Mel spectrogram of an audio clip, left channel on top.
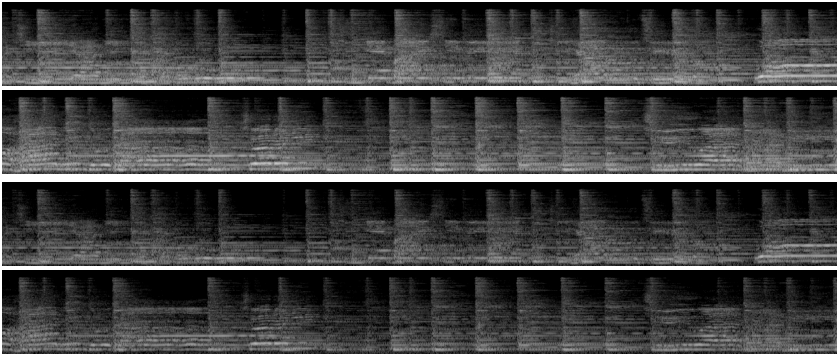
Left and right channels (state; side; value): quieter; right; 7.4 dB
